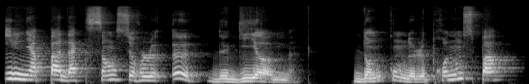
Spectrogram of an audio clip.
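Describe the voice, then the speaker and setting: A man's voice: high voice, big pitch swings, slow, a little mellow, voice pushed up, heavily acted. A man voicing a pompous elderly male creator of the French language, talking in a grand, formal, lecturing way. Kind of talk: comic teaching sketch.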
